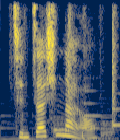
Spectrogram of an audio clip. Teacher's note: The shin-NA-yo is pronounced as a soft sh sound, similar to she in English, not a hard s sound.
